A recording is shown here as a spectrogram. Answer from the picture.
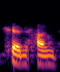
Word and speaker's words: Cheng-Han: from star wars and if you combine their name together jackie chen han solo that middle part you can time that's how you would pronounce my name and i'm very excited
